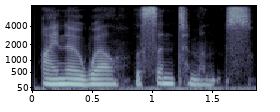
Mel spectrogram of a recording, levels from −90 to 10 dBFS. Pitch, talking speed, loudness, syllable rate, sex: 140 Hz, 160 wpm, -21 LUFS, 4.2 syllables/s, male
